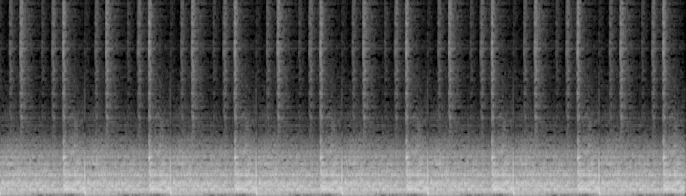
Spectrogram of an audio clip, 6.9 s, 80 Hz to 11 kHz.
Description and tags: Space Tunnel 8
loop, processed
